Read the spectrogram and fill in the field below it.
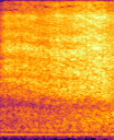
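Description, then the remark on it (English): A car engine being revved in a parking lot roars loudly and steadily, holding a constant pitch with a low, droning hum underneath and a harsh, noisy rasp on top. No one speaks. “Revving their motor over here in the parking lot and it sounds like shit.”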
